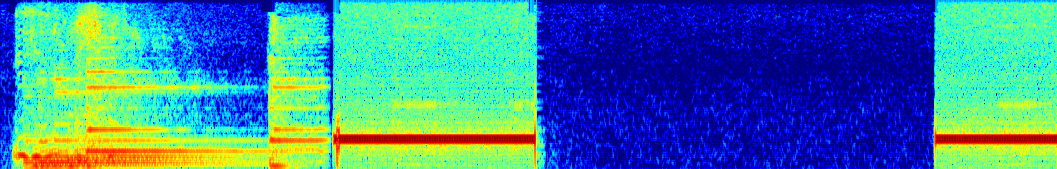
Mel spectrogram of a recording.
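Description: Telephone line tones while a call is being connected to a manager: a buzzy harmonic tone, then two loud, steady single-pitch tones separated by a long silence, like a ringing signal.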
